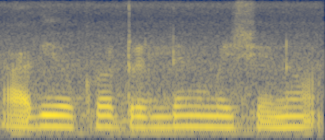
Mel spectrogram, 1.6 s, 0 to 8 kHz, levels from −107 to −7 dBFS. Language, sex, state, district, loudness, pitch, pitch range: Telugu, female, Telangana, Komaram Bheem, -16 LUFS, 190 Hz, 160-195 Hz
